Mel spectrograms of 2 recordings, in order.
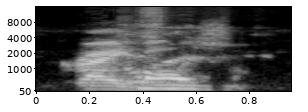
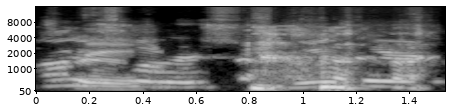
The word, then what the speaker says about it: Chrysler: Who are Chrysler. Yeah. Okay. Yes, it's kind of like a Z in there. But if you just twist it, you've got Chryslers, which they all run Chevys.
